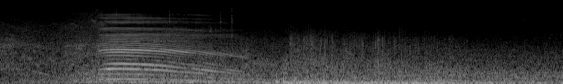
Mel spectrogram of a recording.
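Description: A loud explosion booms and rumbles deeply.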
